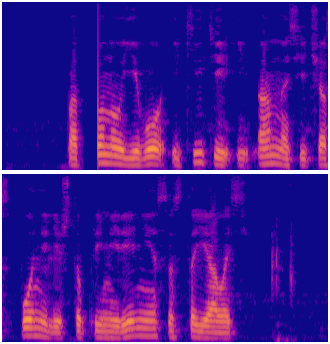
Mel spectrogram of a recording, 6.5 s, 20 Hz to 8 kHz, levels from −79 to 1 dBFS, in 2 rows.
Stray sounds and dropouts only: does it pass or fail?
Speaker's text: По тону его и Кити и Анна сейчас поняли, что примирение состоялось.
fail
